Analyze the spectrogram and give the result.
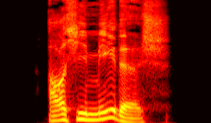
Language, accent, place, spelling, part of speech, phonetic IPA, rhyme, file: German, Germany, Berlin, archimedisch, adjective, [aʁçiˈmeːdɪʃ], -eːdɪʃ, De-archimedisch.ogg
- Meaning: of Archimedes; Archimedean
